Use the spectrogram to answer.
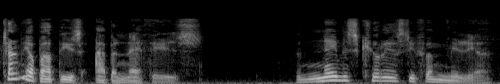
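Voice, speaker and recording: An actor playing a courteous, inquisitive gourmet detective in a radio drama, speaking in a measured, precise, formal way. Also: male voice, lowish voice, huge pitch swings, dry recording, full character voice. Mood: curious, probing. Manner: measured, precise, formal, savouring his words. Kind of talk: radio drama acting with first-person narration.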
